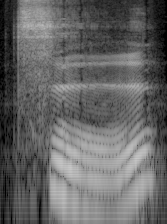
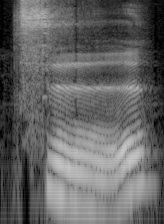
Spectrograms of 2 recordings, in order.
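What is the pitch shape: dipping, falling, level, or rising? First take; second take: dipping; dipping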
